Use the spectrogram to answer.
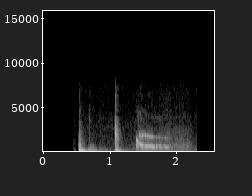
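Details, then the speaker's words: An adult man's stomach growls audibly while hungry: two dull thumps, then a gurgling, falling squeal, ordinary borborygmi from gut movement. "the hell is that did you hear that that was my stomach"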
